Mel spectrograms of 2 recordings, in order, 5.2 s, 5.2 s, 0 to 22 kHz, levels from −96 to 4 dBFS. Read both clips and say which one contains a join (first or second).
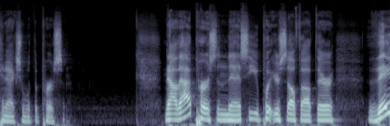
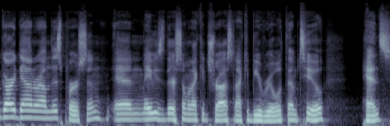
first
